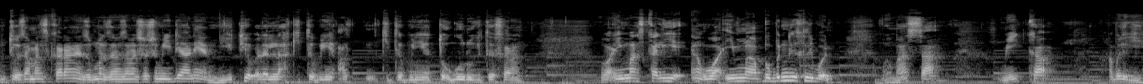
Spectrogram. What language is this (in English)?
Malay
